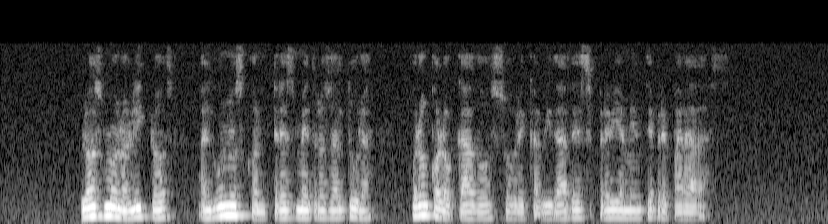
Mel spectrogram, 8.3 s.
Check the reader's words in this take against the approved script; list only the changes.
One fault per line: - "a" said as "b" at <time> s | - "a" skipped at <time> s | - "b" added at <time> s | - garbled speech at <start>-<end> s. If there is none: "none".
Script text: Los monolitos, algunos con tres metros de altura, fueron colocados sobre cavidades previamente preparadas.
none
